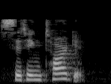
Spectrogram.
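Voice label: "sitting target", English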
